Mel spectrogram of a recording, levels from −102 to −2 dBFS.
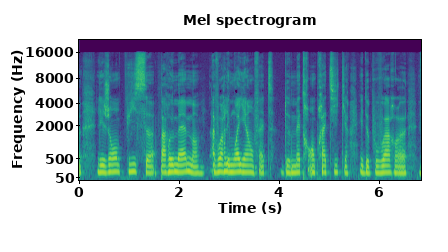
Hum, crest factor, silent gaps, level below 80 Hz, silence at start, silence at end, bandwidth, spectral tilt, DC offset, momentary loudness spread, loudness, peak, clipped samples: none; 18 dB; none; -52 dBFS; 0 s; 0 s; 16 kHz; -5.5 dB/octave; under 0.1%; 9 LU; -19 LUFS; -2 dBFS; under 0.1%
